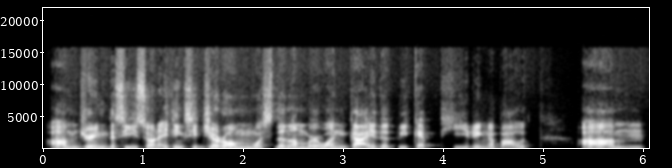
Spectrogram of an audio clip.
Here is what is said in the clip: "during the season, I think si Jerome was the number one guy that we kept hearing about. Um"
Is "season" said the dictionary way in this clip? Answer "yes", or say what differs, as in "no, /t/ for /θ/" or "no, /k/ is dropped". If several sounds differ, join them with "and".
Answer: no, /s/ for /z/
